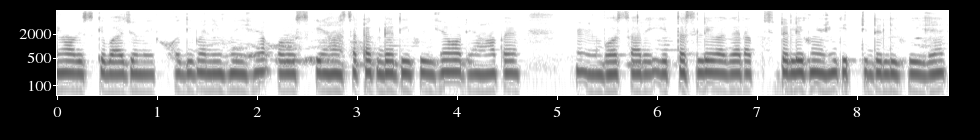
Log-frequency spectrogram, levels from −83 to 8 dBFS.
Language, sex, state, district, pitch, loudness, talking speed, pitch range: Hindi, female, Chhattisgarh, Rajnandgaon, 205 Hz, -34 LUFS, 215 wpm, 205-215 Hz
